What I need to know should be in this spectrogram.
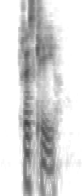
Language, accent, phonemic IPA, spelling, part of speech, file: French, France, /pʁɛs.kʁiʁ/, prescrire, verb, LL-Q150 (fra)-prescrire.wav
- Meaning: 1. to prescribe (a medication) 2. (Reflexive) To lose by prescription, to lapse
